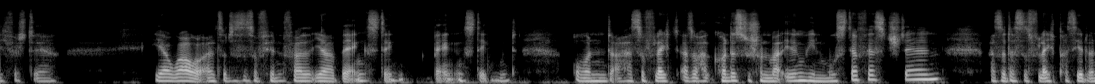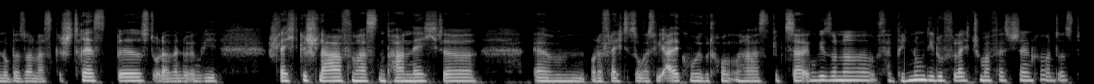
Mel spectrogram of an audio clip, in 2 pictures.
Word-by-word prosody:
ich 155 - -11
verstehe. 155 -3 -9 0.9
Ja, 165 -4 +2
wow, 165 -2 +4
also, 155 +1 -3
das 160 +4 -6
ist 175 - -5
auf - - -6
jeden 160 0 -4
Fall, 155 -1 0
ja, 150 -2 +2
beängstigen 185 +8 -2 0.2
beängstigend. 175 -3 -4 0.5
Und 150 0 0
hast 150 +2 -3
du - - 0
vielleicht 155 -1 +1
also, 155 -1 0
ha 160 - -2
konntest 165 +3 +1
du - - -2
schon 155 - 0
mal 145 0 +2
irgendwie 170 0 +3
'n 145 - 0
Muster 155 +8 0
feststellen? 225 +3 +1 0.4
Also, 155 -1 -2
dass 160 -2 -1
das 160 - -4
vielleicht 145 +1 0
passiert, 155 -2 -1
wenn 145 0 0
du 140 - -1
besonders 145 0 -3
gestresst 175 -2 +2
bist 170 -1 +3
oder 135 0 0
wenn 145 0 -2
du - - -2
irgendwie 150 0 -3 0.5
schlecht 170 -1 +2
geschlafen 170 -2 +4
hast, 160 +2 +2
'n 165 - +1
paar 155 +1 +2
Nächte, 160 0 +1 0.5
ähm, 150 -2 0
oder 150 -1 -1
vielleicht 150 0 -3
so 155 - -2
was 150 - -4
wie - - +1
Alkohol 165 0 +2
getrunken 160 0 -3
hast? 155 0 -2
Gibt's 180 - -5
da 170 - +4
irgendwie 185 +3 +1
so 195 +1 +1
'ne 190 0 +3
Verbindung, 185 +5 +3
die 195 - +3
du 185 - +2
vielleicht 180 0 -2
schon 190 - -1
mal 185 - +1
feststellen 185 0 -3
konntest? 195 -2 -7
160 Hz, 190 wpm, -23 LUFS, 150-180 Hz, 0.9 s, wow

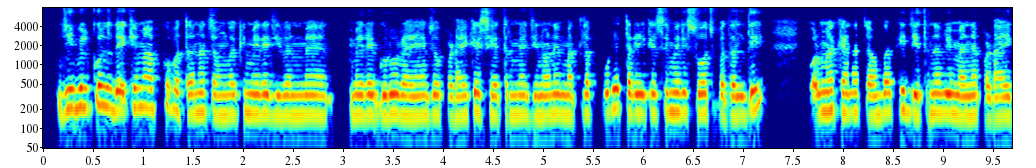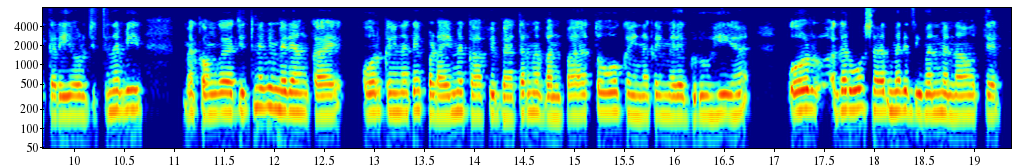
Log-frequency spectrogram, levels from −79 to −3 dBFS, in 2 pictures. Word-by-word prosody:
जी। 205 +3 +2
बिल्कुल, 215 +2 +3
देखिए 215 +2 +2
मैं 215 - -2
आपको 205 0 -5
बताना 185 -1 -2
चाहूँगा 170 -2 -3
कि 170 +2 -9
मेरे 175 0 +2
जीवन 165 0 -2
में 165 - -3 0.2
मेरे 170 0 +2
गुरु 175 +1 +4
रहे 165 -1 0
हैं, 165 - -2
जो 170 +1 -1
पढ़ाई 160 0 -3
के 180 +2 0
क्षेत्र 165 -1 -4
में 170 0 -2
जिन्होंने 165 +1 -1
मतलब 175 +1 -4
पूरे 205 +4 +4
तरीके 175 0 +2
से 185 +2 -5
मेरी 185 0 +1
सोच 175 0 -1
बदल 160 0 +1
दी। 195 +6 +2 0.5
और - - +2
मैं 185 +2 +2
कहना 180 -1 -2
चाहूँगा 165 +2 0
कि 195 - +1
जितने 175 0 -1
भी 180 0 +5
मैंने 165 -1 +1
पढ़ाई 155 +1 -2
करी 160 0 +1
और 165 -1 0
जितने 190 +3 -3
भी 200 +2 +2 0.5
मैं - - -2
कहूँगा 175 +2 +4
जितने 185 +4 -1
भी 220 - +3
मेरे 190 -2 +5
अंक 180 -2 -1
आए 165 +1 +2 0.3
और 180 +1 +3
कहीं 180 0 0
न 180 0 -1
कहीं 195 +1 -2
पढ़ाई 160 -1 +2
में 185 +2 0
काफ़ी 165 0 -2
बेहतर 160 +2 -2
मैं 180 -1 -1
बन 160 -1 +1
पाया, 165 +1 0
तो 185 - 0
वो 185 0 +2
कहीं 170 -2 -1
न - - -3
कहीं 170 0 -4
मेरे 160 -1 +1
गुरु 165 +1 -1
ही 175 +1 +2
हैं। 170 +1 -3 0.4
और 200 +2 +5
अगर 195 +2 +3
वो 205 +2 +6
शायद 190 0 +3
मेरे 195 0 +3
जीवन 175 -1 +2
में 180 -1 +1
ना 165 0 0
होते, 165 0 -2
175 Hz, 240 wpm, -24 LUFS, 165-185 Hz, 0.5 s, वो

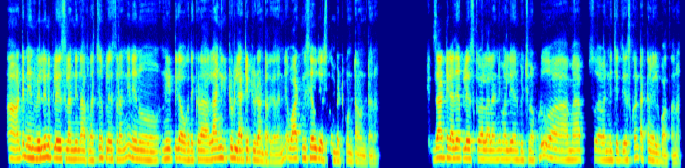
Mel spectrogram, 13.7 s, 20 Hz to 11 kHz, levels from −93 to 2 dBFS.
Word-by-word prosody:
ఆ! - - -3 0.2
అంటే 150 +5 0
నేను 160 -1 +4
వెళ్ళిన 170 +4 +5
ప్లేస్‌లన్నీ, 145 -2 +4
నాకు 135 0 -2
నచ్చిన 130 +5 -1
ప్లేస్‌లన్నీ 140 +2 -1
నేనూ 140 -2 +2 0.5
నీట్‌గా 150 +1 +1
ఒక 130 - -1
దిక్కడా 135 +1 0 0.2
లాంగిట్యూడ్, 155 0 +2
లాటిట్యూడ్ 135 -1 +2
అంటారు 105 -2 -3
గదండీ! 105 +5 -5
వాటిని 150 +1 +1
సేవ్ 160 -1 +5
చేసుకొని 135 -2 -2
పెట్టుకుంటా 115 -2 -6
ఉంటాను. 90 -2 -9 1.1
ఎగ్జాక్ట్‌గా 165 +2 +3
అదే 155 +1 +5
ప్లేస్‌కు 145 0 +2
వెళ్ళాలని 140 0 -1
మళ్ళీ 135 +1 0
అనిపిచ్చినప్పుడూ 130 +5 -5 0.2
ఆహ్, 135 -2 -3
మాప్స్ 135 +1 -6
అవన్నీ 130 0 -2
చెక్ 130 0 -4
జేసుకొని 130 +6 -4
టక్కన 145 -1 -3
వెళ్ళిపోతాను. 100 -4 -6
140 Hz, 150 wpm, -23 LUFS, 130-150 Hz, 1.1 s, వెళ్ళిన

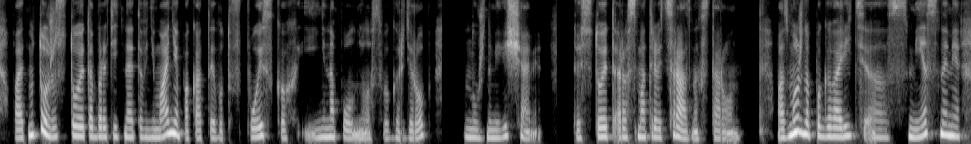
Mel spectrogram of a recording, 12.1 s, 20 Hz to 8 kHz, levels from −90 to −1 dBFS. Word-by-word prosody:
поэтому 165 +6 +1
тоже 220 - +4
стоит 195 0 0
обратить 185 0 -3
на 185 - -1
это 175 - -9
внимание, 180 +10 +4
пока 150 -1 -7
ты 160 - -7
вот 150 -2 -12
в - - -13
поисках 175 -2 -3
и 235 -3 -11
не 175 +1 -1
наполнила 165 - -3
свой 155 - -11
гардероб 155 +5 -7 0.4
нужными 165 -2 -4
вещами. 195 +5 0 0.4
То 160 - -7
есть 160 - +3
стоит 185 0 +1
рассматривать 175 0 0
с - - +3
разных 150 -9 0
сторон. 145 - -7 0.4
Возможно 235 +9 +7
поговорить, 195 -1 0
а, 170 -1 -6
с - - -1
местными, 210 +2 +3
180 Hz, 155 wpm, -22 LUFS, 165-200 Hz, 0.4 s, Возможно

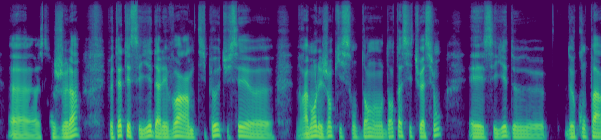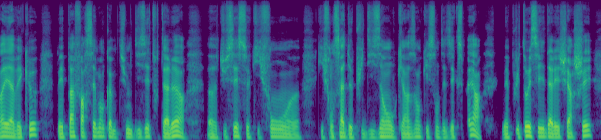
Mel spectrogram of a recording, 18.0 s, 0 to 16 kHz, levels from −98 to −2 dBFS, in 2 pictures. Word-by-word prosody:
heu, 75 -3 +2 0.2
ce 90 - -8
jeu-là. 90 - +3 0.4
Peut-être 130 +1 +2
essayer 100 +2 +3
d'aller 90 -5 +4
voir 115 +7 +5
un 95 -3 +4
petit 85 -1 -12
peu, 130 +3 +2
tu - - -8
sais, 120 -1 +2
heu, 85 -6 0 0.4
vraiment 90 - +3
les 95 -6 +4
gens 120 +7 +1
qui 105 - -8
sont 90 0 -2
dans 100 -1 0
dans 100 +3 -2
ta 120 - 0
situation 110 - -1 0.4
et 95 +1 +3
essayer 90 +6 -1
de 85 -5 -2 0.3
de 90 - 0
comparer 100 +3 +3
avec 90 +3 0
eux? 145 0 +2 0.3
Mais 90 - +2
pas 110 +6 +1
forcément 110 -1 -1
comme 100 -4 -2
tu 90 +3 -7
me 90 - +1
disais 90 +5 -4
tout - - -15
à 90 - +5
l'heure, 115 +2 +4 0.4
heu, 85 -3 -1
tu 80 - -8
sais 110 +6 +1
ceux 90 -2 -1
qui 85 - -12
font, 95 -6 -2
heu, - - -7 0.3
qui - - -10
font - - -4
ça - - +3
depuis - - -3
10 85 +4 -4
ans 100 0 +3
ou 95 - 0
15 85 +1 -2
ans, 100 - -2
qui 90 -1 -8
sont 90 +1 -5
des 85 0 -7
experts, 85 - -1 0.3
mais 85 +1 -1
plutôt 95 +7 0
essayer 105 -3 +3
d'aller 90 -3 +4
chercher 100 +9 +1
95 Hz, 215 wpm, -25 LUFS, 85-105 Hz, 0.4 s, voir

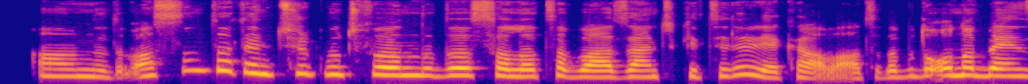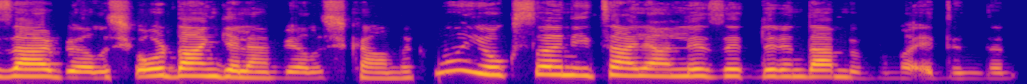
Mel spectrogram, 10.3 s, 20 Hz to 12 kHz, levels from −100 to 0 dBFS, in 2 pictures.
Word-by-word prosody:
Anladım. 250 -4 -4
Aslında 365 - -1
zaten 370 -9 +3
Türk 325 0 -2
mutfağında 285 -3 +3
da 275 0 +6
salata 245 -2 +1
bazen 230 +1 +2
tüketilir 255 +6 -6
ya 230 -8 0
kahvaltıda, 210 +2 -4
bu 245 - -10
da - - +1
ona 275 -1 +3
benzer 255 -2 +3
bir 215 - +1
alış 205 +1 -3
oradan 265 0 +3
gelen 210 -4 -2
bir 200 - -6
alışkanlık 195 - -9
mı 400 - -7
yoksa, 310 0 0
hani, 295 -2 +2
İtalyan 265 -2 -1
lezzetlerinden 240 -1 -2
mi 210 - -11
bunu 190 +1 -12
edindin? 185 -1 -15
250 Hz, 170 wpm, -22 LUFS, 220-275 Hz, -, da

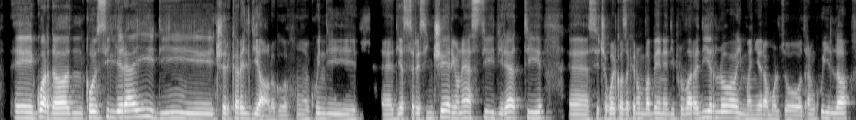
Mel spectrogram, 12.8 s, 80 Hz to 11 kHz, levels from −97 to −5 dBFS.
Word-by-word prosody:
Ehm 155 -2 +1
guarda, 145 -5 +7
mhmm, 145 -1 -4
consiglierei 175 +2 +3
di 140 -2 -1
cercare 145 +1 0
il 140 -1 -1
dialogo 110 -3 -2 0.2
quindi, 130 -1 -5 0.3
ehm, 125 -1 -5
di 130 +2 -6
essere 140 +1 -1
sinceri, 150 +3 0
onesti, 150 +1 -2
diretti, 155 +2 0 0.4
ehm, 130 -1 -2
se 125 +2 -8
c'è 130 +1 -5
qualcosa 135 +1 0
che 140 - -3
non 140 - -3
va 135 - +2
bene 135 -1 -2
di 130 - -7
provare 135 +1 +1
a - - +1
dirlo, 160 0 +2
in 140 -4 -1
maniera 120 0 -2
molto 120 -1 -3
tranquilla, 140 +3 0
140 Hz, 145 wpm, -19 LUFS, 130-155 Hz, 0.4 s, guarda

